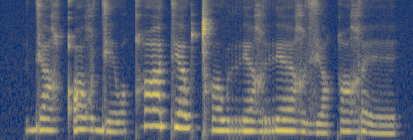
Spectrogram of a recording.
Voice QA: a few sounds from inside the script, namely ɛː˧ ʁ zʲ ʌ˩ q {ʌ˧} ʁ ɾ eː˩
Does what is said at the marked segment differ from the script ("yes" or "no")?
no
